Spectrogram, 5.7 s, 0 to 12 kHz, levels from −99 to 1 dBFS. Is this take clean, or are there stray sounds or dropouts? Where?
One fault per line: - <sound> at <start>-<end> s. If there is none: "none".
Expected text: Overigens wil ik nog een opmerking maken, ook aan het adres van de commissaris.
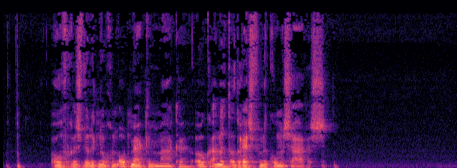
none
